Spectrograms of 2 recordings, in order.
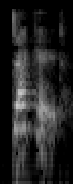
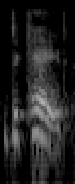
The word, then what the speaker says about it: decade: you say decade or did you say decade is it first syllable or second syllable well it's the first one it's decade repeat in the next decade all right A lot of people make a mistake and they say decayed let's take a look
